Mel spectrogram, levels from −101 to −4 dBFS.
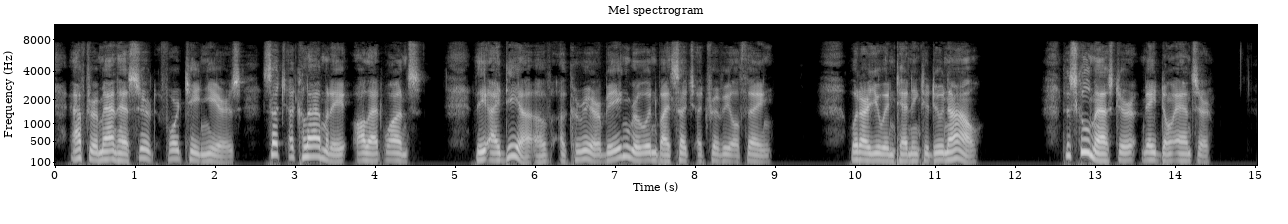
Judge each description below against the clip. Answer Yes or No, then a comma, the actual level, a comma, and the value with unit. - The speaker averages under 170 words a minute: Yes, average, 150 wpm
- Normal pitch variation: Yes, average, 3.6 semitones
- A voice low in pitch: Yes, low, 130 Hz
